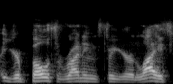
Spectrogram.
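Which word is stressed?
none. No word is specially stressed.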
